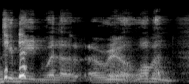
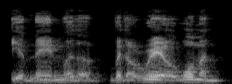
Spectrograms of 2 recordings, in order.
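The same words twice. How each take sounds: First: Mocking Stallone. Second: Lower, softer mock Stallone line; imitating Stallone. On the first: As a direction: squeak the line back in ridicule. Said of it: "what do you make of that statement". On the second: Podcaster quoting Stallone's line to Bridget, lower mock voice. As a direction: drop into a low, mumbled tough-guy read. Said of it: "Stallone actually goes".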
